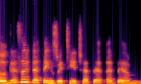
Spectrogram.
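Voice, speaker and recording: A woman with a non-native accent speaks at a very slow pace. Her fairly high pitch carries lively intonation. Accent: foreign accent in English. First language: Portuguese. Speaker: holistic therapist. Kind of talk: interview. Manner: halting.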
